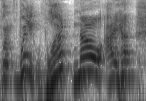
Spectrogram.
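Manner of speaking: stammering, high-pitched mock disbelief; flustered refusal. Woman balking at the man's request, flustered and high. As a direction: trip over your words in alarmed protest.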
